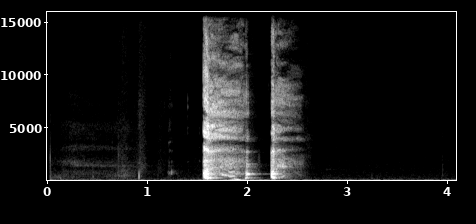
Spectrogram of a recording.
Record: {"cough_length": "4.1 s", "cough_amplitude": 7699, "cough_signal_mean_std_ratio": 0.26, "survey_phase": "beta (2021-08-13 to 2022-03-07)", "age": "65+", "gender": "Female", "wearing_mask": "No", "symptom_none": true, "smoker_status": "Ex-smoker", "respiratory_condition_asthma": false, "respiratory_condition_other": false, "recruitment_source": "REACT", "submission_delay": "3 days", "covid_test_result": "Negative", "covid_test_method": "RT-qPCR"}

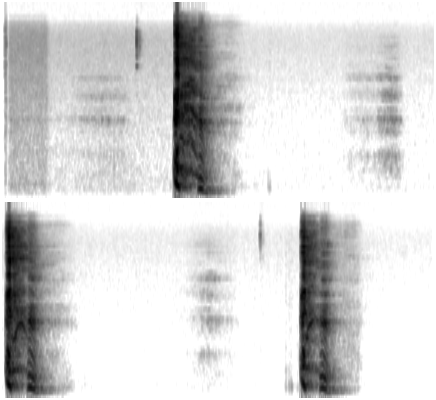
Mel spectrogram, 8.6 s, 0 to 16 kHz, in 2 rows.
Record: {"three_cough_length": "8.6 s", "three_cough_amplitude": 29203, "three_cough_signal_mean_std_ratio": 0.21, "survey_phase": "beta (2021-08-13 to 2022-03-07)", "age": "65+", "gender": "Male", "wearing_mask": "No", "symptom_none": true, "smoker_status": "Never smoked", "respiratory_condition_asthma": false, "respiratory_condition_other": false, "recruitment_source": "REACT", "submission_delay": "1 day", "covid_test_result": "Negative", "covid_test_method": "RT-qPCR"}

